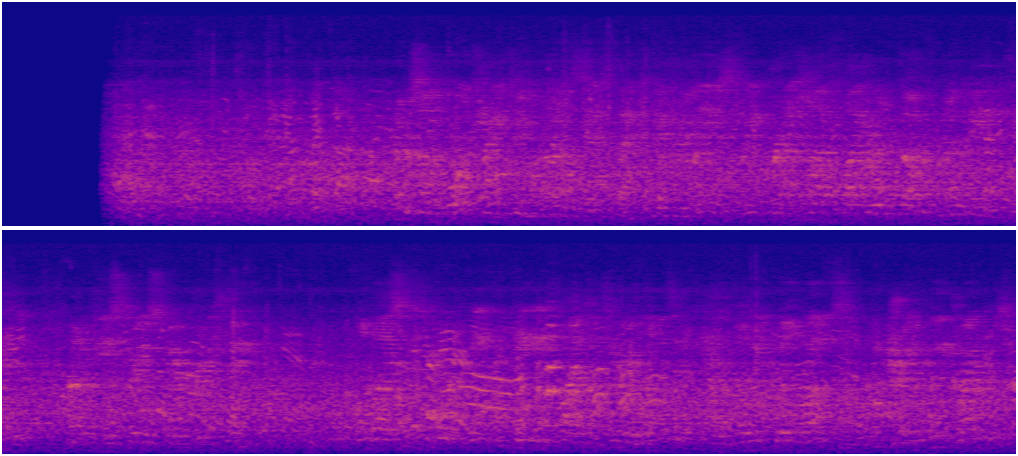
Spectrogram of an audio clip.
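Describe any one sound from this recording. Several men and women chatter and call out nearby, outdoors.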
